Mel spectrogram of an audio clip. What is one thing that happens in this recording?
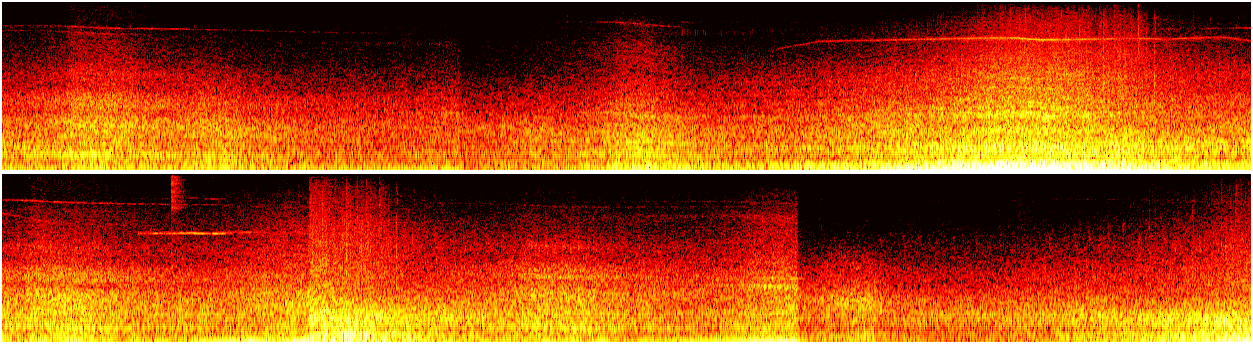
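A heavy truck engine hums steadily.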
